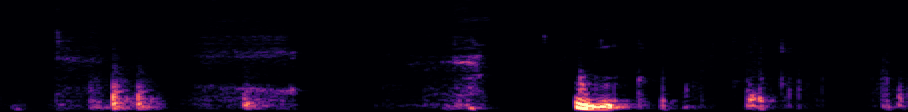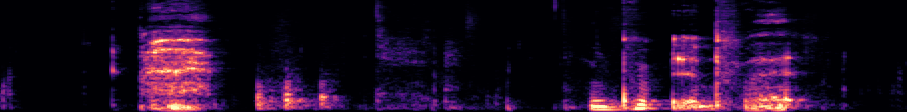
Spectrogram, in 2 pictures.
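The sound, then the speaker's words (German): A loud, rough burp from a person who has just drunk beer erupts partway through, among bursts of talking and a few shorter throaty grunts. “Also, wenn es schmeckt, wenn schmeckt, dann muss man rülpsen, das ist doch klar, ne?”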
